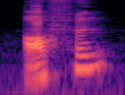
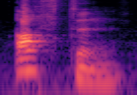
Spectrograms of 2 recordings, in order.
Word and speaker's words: often: utilisé tout au début, often, qui veut dire souvent, ou alors often, avec le T. Vous pouvez le prononcer des deux manières, ça marche dans les deux cas.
